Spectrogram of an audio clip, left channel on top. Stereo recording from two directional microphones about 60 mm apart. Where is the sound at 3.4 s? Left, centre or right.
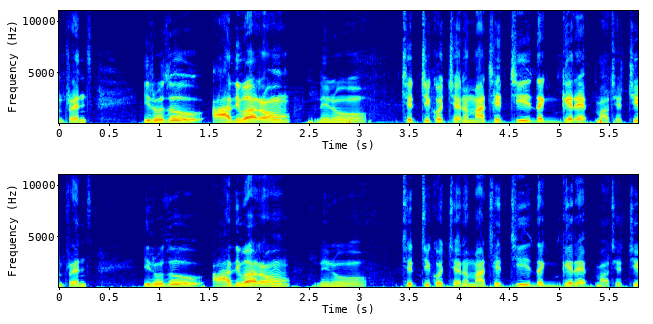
Centre.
